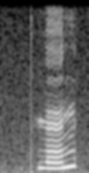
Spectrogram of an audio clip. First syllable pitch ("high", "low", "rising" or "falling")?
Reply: rising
